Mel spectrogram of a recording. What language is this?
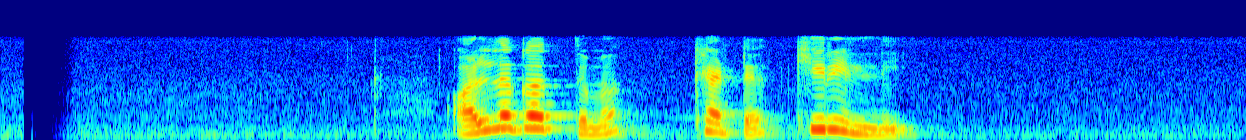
Sinhala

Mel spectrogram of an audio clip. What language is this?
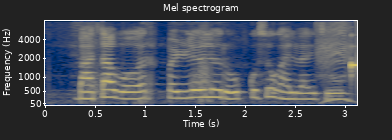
Marathi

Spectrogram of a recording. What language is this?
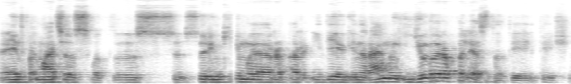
Lithuanian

